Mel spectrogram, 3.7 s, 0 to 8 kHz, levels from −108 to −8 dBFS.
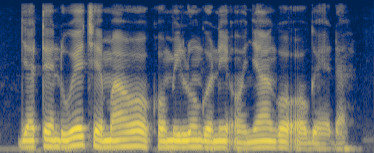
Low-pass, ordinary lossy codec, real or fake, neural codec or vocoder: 7.2 kHz; none; real; none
